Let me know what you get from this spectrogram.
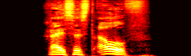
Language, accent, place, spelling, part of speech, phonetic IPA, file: German, Germany, Berlin, reißest auf, verb, [ˌʁaɪ̯səst ˈaʊ̯f], De-reißest auf.ogg
- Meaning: second-person singular subjunctive I of aufreißen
